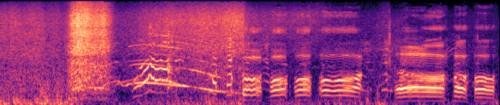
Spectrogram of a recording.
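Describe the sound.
Ocean surf rumbles with a loud wave crash early on, then a steady roar of breaking water and wind while a person talks over it in the second half.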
